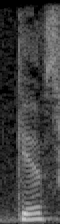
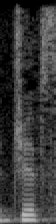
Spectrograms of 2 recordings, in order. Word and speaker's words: GIF: It is with a soft G, not the J type sound.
